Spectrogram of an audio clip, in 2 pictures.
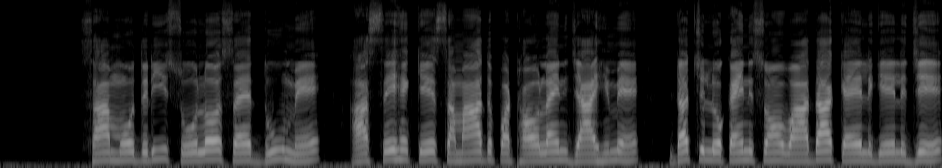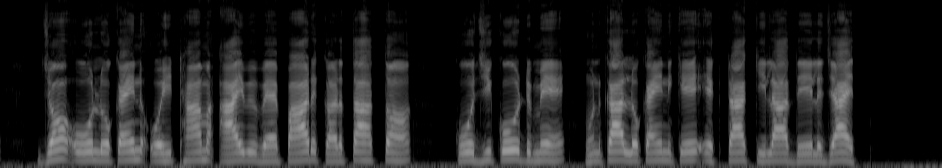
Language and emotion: Maithili, neutral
